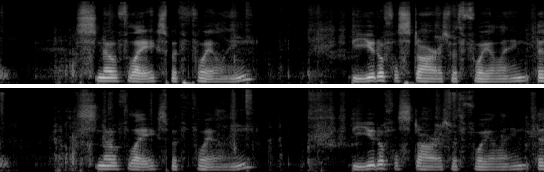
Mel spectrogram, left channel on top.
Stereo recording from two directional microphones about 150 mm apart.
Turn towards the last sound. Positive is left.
turn(degrees=55)  # may be behind; listen again after turning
